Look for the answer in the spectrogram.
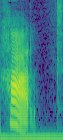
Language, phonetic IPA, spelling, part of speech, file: Polish, [xart], chart, noun, Pl-chart.ogg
